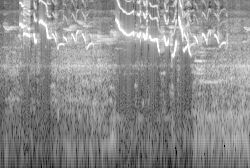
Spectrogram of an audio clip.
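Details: Oriental magpie-robin (kacer) lure song for attracting birds: two bursts of loud, sweeping whistled notes, rising and falling quickly, separated by a short pause, over a steady low hum.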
